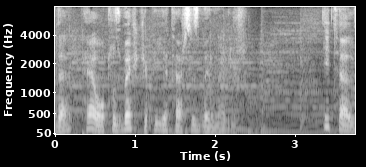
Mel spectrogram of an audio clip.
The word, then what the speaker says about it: itel: p35 cipi yetersiz denilebilir itel diye telaffuz ediliyor sanırım s23 modeli 16 puan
